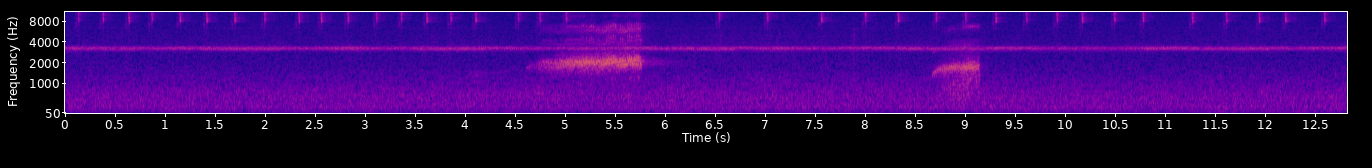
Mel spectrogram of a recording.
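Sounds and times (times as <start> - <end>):
Tyto alba barn owl: 4.6 - 5.9, 8.7 - 9.2.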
